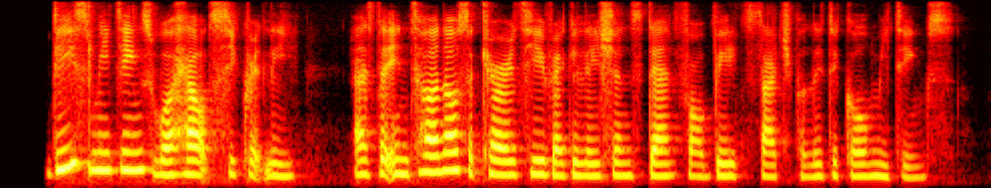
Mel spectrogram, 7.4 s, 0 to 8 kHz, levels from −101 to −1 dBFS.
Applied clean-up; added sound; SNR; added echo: neural mask model DeepFilterNet 3.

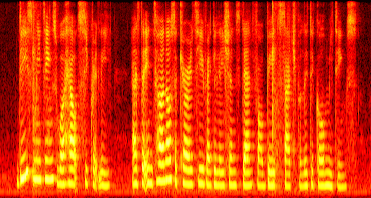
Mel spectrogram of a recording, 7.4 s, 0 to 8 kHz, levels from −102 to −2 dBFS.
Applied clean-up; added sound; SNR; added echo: none; Bathtub (filling or washing) / Water / Splash, splatter; 20 dB; none.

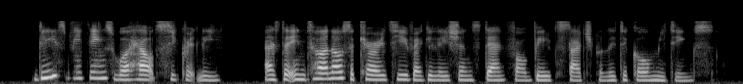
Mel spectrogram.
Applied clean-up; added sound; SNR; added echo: neural diffusion model UNIVERSE++.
